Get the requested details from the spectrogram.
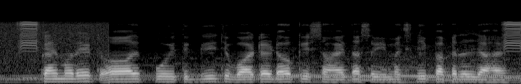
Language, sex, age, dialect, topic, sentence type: Magahi, male, 25-30, Central/Standard, agriculture, statement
